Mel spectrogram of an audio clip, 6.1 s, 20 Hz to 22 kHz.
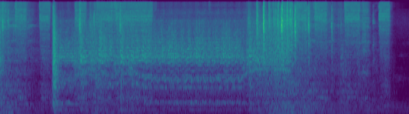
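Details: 1972 Ford F250 camper special, 66k miles, parked since 2007, after rebuilt carburetor and new fuel pump: starter turns it steadily about two or three turns a second but it never fires; cause unknown.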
